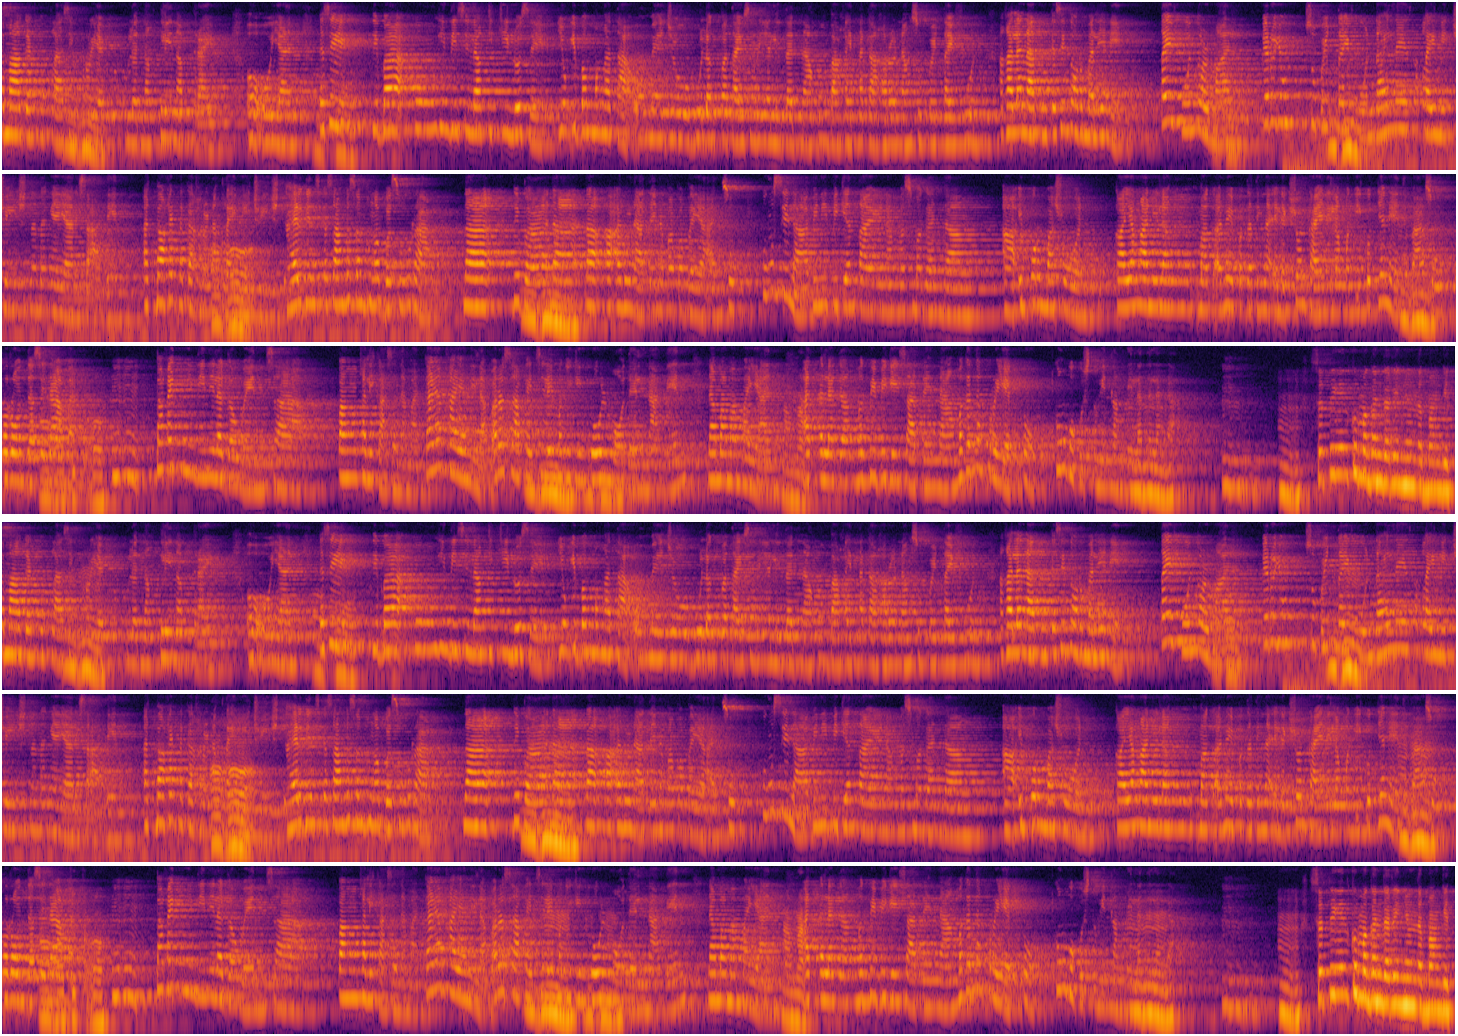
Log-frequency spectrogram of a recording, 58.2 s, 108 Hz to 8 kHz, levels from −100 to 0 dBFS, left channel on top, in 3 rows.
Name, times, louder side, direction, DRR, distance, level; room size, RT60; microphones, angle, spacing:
voice 1, 0.0-1.4 1.6-4.6 4.9-14.9 15.5-16.5 16.8-21.0 21.3-25.1 25.5-29.2 29.5-32.3 32.7-34.0 34.2-39.8 40.2-42.8 43.3-52.6 52.8-54.5 55.0-55.5, left 1 dB, 5° left, -1 dB, 1.9 m, -28 dB
voice 2, 0.8-1.4 4.1-4.7 5.2-5.3 16.1-16.6 17.6-18.2 22.2-22.8 26.3-27.1 38.0-38.5 39.3-40.2 45.7-47.1 49.2-49.5 53.8-54.5 55.8-58.1, right 3 dB, 40° right, 11 dB, 0.4 m, -25 dB
Musical instrument, 17.1-25.6, left 1 dB, 25° left, 1.3 m, -44 dB
21.5 x 15.5 x 9.9 m, 2.8 s
head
